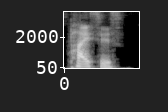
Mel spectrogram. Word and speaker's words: Pisces: Offizie offizielle Aussprache ist Pisces.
